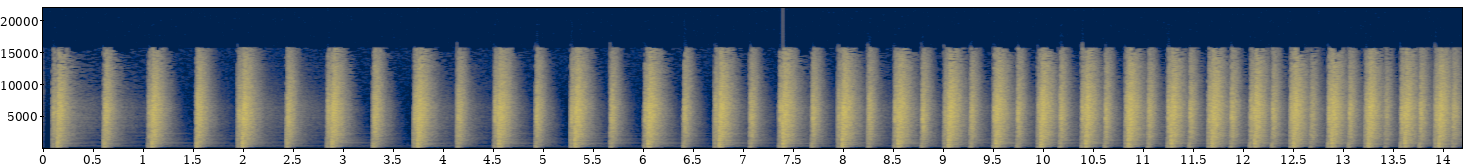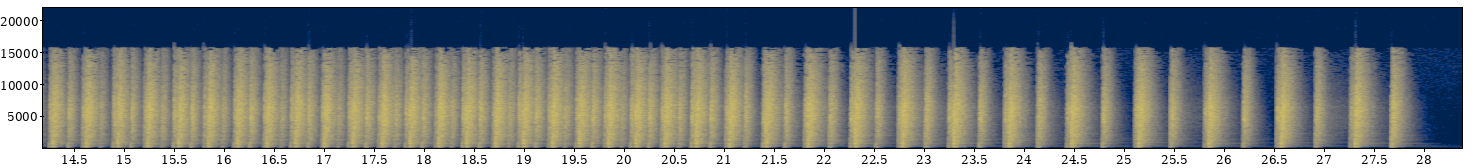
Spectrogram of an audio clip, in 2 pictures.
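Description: Snare drum played with sticks: the inverted flam tap rudiment, an inverted paradiddle sticking with a flam every two beats and accents. It starts slowly, speeds up to a fast, even run around the middle, then slows back down.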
